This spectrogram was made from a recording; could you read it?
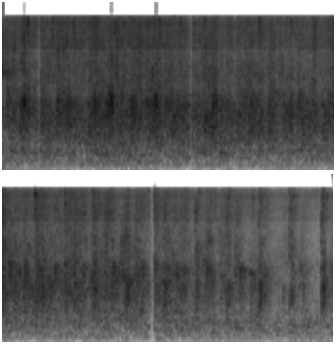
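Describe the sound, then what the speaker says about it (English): Audience applause at a university convocation lecture in Calabar, loud sustained clapping from a large crowd, dense and even throughout with a brief dip near the end. "Please, another round of applause."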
